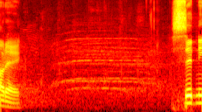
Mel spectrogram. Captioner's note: people cheer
